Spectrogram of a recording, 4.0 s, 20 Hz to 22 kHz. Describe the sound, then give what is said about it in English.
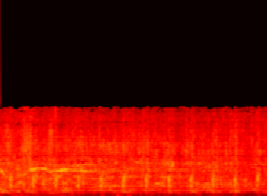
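A large football crowd on its feet roars and applauds the Titans' 54-34 win over Pontiac Notre Dame Prep, the defending Division V state champions, in a dense, continuous wash of noise, with scattered clapping bursts rising through a steady din that holds its level throughout. “And 14 seconds, crowd on their feet. This win deserves an ovation.”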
